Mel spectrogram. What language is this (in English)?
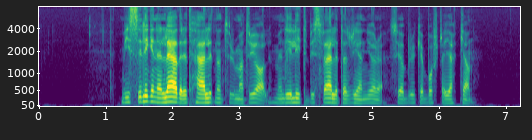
Swedish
